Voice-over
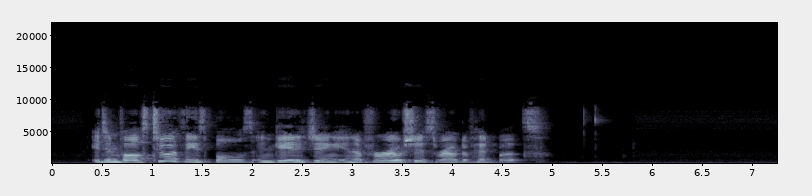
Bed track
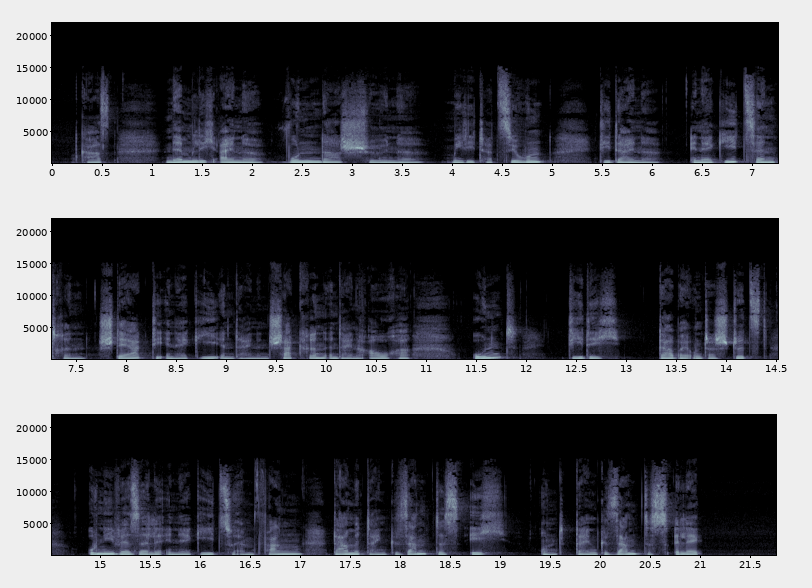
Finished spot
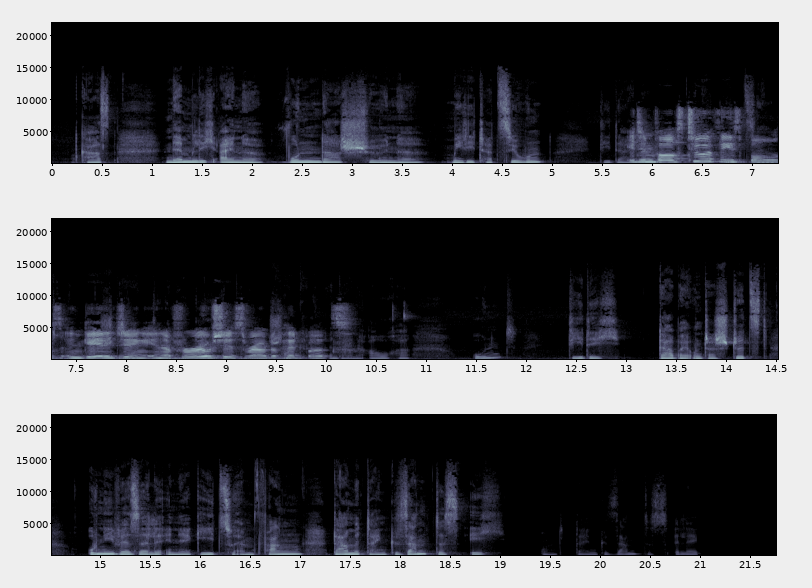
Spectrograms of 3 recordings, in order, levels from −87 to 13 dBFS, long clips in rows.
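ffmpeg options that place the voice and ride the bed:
-filter_complex "[0:a]adelay=5350,volume=-3.5dB[a];[1:a]volume=12dB,afade=t=out:st=4.38:d=0.74:silence=0.158489,afade=t=in:st=12:d=1.28:silence=0.188365,afade=t=out:st=18.1:d=1.04:silence=0.0473151[b];[a][b]amix=inputs=2:normalize=0"

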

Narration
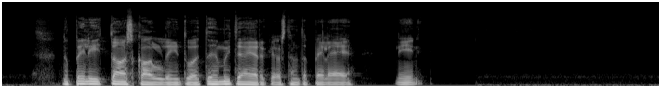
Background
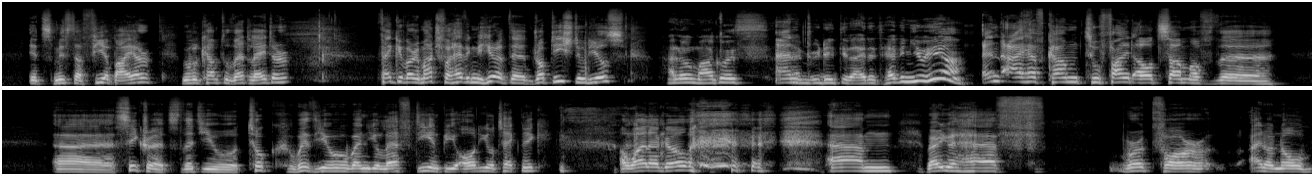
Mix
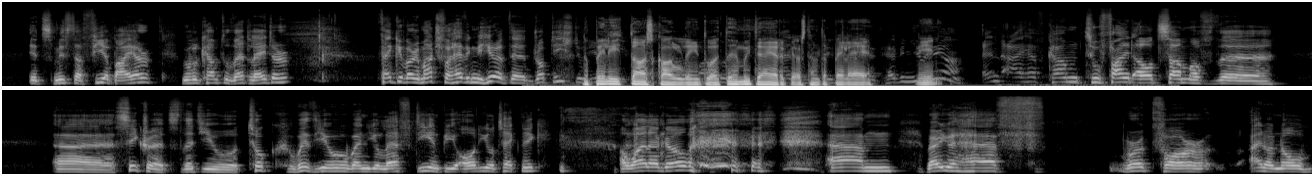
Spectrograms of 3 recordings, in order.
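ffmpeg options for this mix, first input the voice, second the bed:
-filter_complex "[0:a]adelay=5200,volume=1.5dB[a];[1:a]volume=12dB,afade=t=out:st=4.93:d=0.92:silence=0.16788,afade=t=in:st=10.39:d=0.6:silence=0.158489[b];[a][b]amix=inputs=2:normalize=0"

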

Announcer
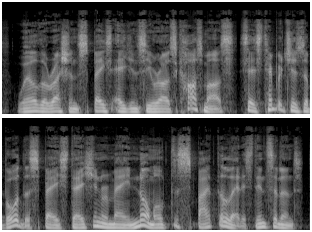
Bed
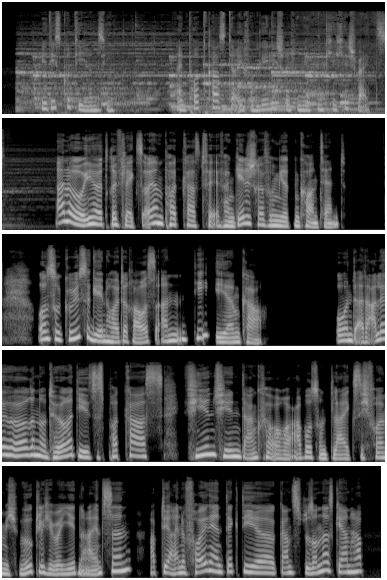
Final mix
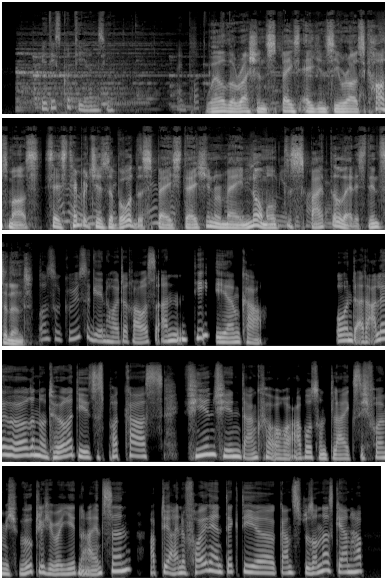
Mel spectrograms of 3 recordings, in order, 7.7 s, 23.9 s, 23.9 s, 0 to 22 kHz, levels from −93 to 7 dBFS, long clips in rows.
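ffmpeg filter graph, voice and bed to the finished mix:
-filter_complex "[0:a]adelay=2350,volume=-2dB[a];[1:a]volume=9.5dB,afade=t=out:st=1.13:d=1:silence=0.199526,afade=t=in:st=10.35:d=1.35:silence=0.16788[b];[a][b]amix=inputs=2:normalize=0"

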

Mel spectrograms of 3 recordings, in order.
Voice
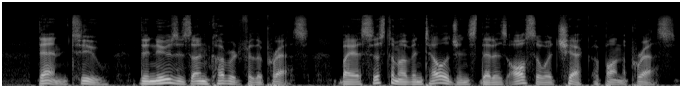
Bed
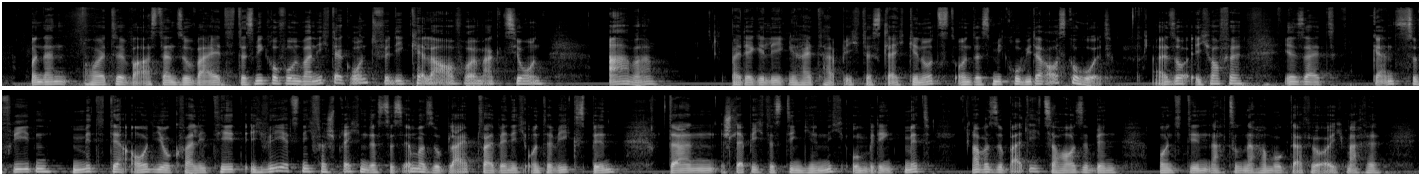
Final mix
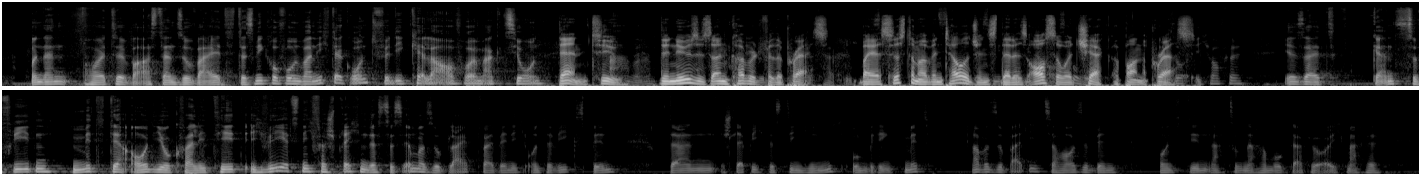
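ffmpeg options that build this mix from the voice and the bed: -filter_complex "[0:a]adelay=5200,volume=2dB[a];[1:a]volume=12.5dB,afade=t=out:st=5.12:d=0.67:silence=0.158489,afade=t=in:st=12.64:d=0.5:silence=0.158489,afade=t=out:st=17.4:d=1.48:silence=0.177828[b];[a][b]amix=inputs=2:normalize=0"

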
